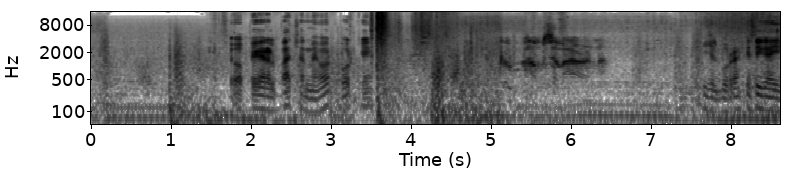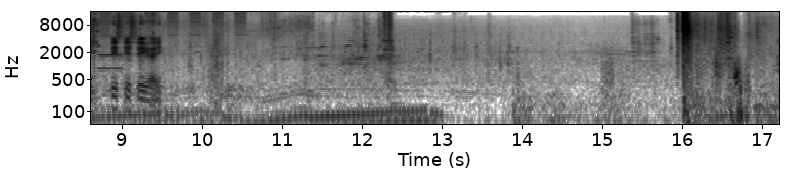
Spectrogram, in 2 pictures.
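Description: Tank guns fire with sharp booms.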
